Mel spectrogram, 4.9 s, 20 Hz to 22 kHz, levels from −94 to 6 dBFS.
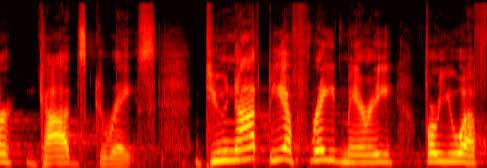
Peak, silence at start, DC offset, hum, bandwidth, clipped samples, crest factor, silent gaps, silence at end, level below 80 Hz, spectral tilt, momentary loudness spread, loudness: -10 dBFS; 0 s; under 0.1%; none; over 20 kHz; under 0.1%; 18 dB; none; 0 s; -76 dBFS; -4.5 dB/octave; 13 LU; -29 LUFS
